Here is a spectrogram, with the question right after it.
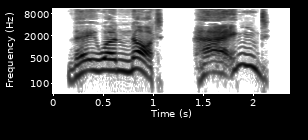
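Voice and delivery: put-on shrill, very high old chief's screech. Narrator reading the old chief addressing Conan before the crowd, screeching old chief. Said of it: "he screeched".

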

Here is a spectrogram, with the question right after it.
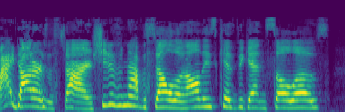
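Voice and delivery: slight put-on Philadelphia accent. Quoting a mother's comments last week about her daughter, with kind of a Philly accent. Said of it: "you kind of had that Philly accent in there".

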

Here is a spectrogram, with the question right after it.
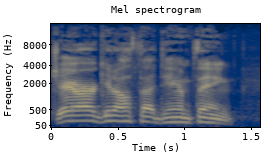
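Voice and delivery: acted high-pitched, light, mild yell. Retelling a husband yelling at JR on his iPad in another room, retelling a yell. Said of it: "and he's yelling".

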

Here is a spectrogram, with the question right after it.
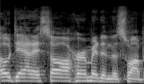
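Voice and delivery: plain

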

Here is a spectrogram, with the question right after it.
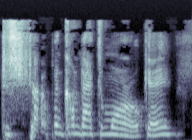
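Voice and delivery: put-on very high, snappish, thick New York accent. Retelling what a woman told them, the speaker quotes her in a thick New York accent. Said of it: "Her thick New York accent".

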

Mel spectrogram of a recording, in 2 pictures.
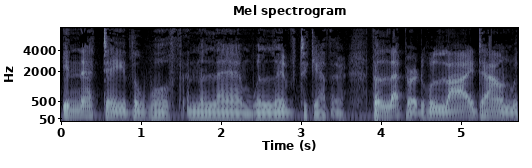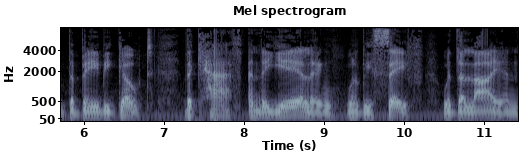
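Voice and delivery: comically creepy put-on voice, low and slow. Quoting what a woman read aloud from a passage: comically creepy put-on voice. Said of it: "mine was comical creepy".

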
